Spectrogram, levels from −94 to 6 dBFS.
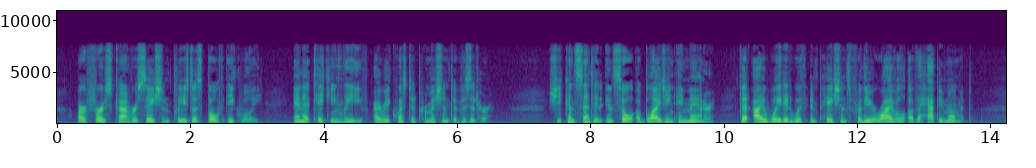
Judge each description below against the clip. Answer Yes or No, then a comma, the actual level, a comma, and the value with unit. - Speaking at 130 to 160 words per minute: Yes, average, 150 wpm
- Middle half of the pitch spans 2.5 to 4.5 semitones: No, average, 5.2 semitones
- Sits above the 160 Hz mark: No, medium, 140 Hz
